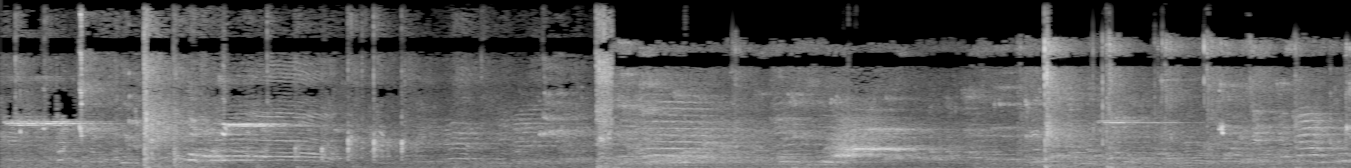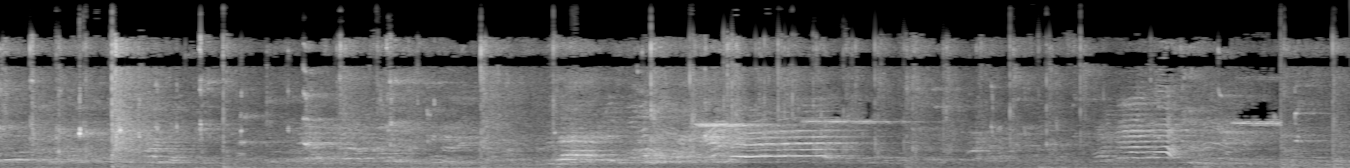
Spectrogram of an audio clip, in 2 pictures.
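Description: Young men shout and call out to each other in an echoing hall.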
